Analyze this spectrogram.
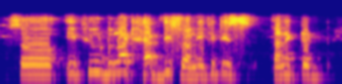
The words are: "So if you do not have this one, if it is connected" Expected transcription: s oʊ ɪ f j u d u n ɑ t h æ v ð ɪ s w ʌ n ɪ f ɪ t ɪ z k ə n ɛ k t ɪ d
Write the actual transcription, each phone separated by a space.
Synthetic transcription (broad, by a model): s oʊ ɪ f j u d u n ɑ t h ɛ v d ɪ s w ʌ n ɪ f ɪ t ɪ z k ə n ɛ k t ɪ d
